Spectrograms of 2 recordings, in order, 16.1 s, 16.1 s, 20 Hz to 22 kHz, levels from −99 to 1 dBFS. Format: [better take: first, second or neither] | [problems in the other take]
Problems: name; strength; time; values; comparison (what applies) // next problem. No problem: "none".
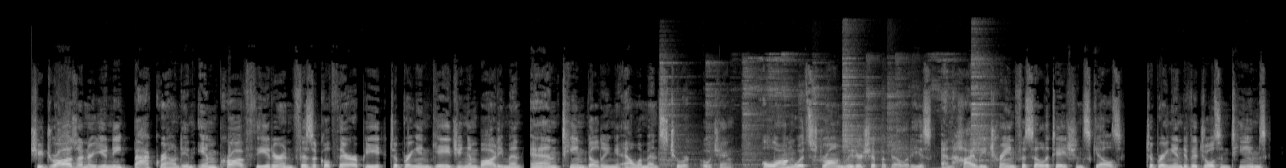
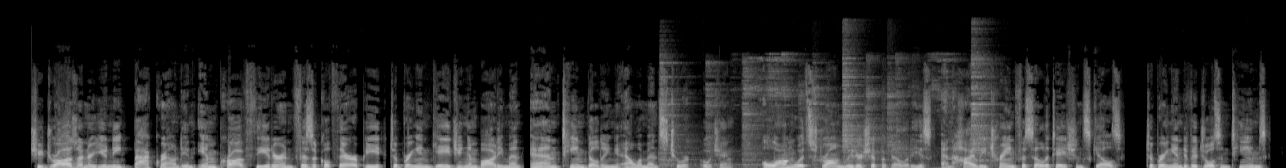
neither | jangling keys; noticeable; from 8.5 to 13 s; peak 9 dB below the speech; the same in both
